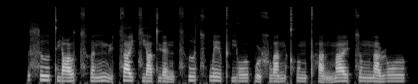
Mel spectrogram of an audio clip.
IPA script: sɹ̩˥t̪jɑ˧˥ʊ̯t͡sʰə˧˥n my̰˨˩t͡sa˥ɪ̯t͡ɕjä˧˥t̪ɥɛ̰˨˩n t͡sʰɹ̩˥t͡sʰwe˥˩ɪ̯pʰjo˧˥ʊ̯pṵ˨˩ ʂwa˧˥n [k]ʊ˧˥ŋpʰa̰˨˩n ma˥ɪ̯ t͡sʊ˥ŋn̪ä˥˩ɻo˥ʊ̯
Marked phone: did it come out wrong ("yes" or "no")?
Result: yes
